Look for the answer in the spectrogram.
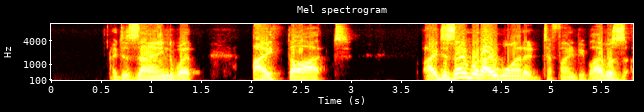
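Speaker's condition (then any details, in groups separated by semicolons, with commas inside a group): No condition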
